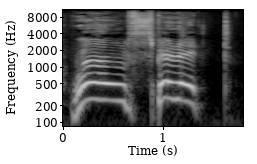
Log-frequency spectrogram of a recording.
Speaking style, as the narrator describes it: howled Torak

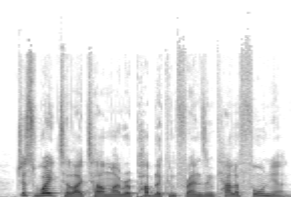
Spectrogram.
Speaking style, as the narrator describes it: Graham exclaimed

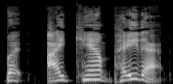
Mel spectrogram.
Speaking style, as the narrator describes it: cried Zachary

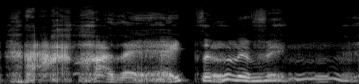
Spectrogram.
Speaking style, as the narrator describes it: he moaned

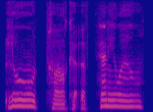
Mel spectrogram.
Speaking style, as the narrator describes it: said happily under his breath

